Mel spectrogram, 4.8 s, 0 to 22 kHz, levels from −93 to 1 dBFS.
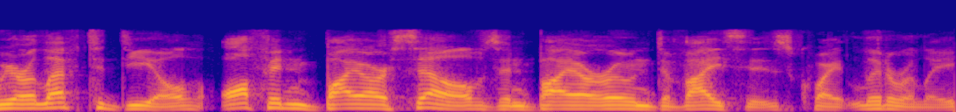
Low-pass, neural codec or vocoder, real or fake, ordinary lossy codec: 7.2 kHz; none; real; AAC, 32 kbps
